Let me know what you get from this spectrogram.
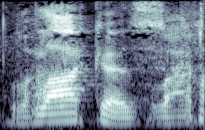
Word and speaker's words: latkes: How do you pronounce it? Latke? – Latkes. Come on. Latkes.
